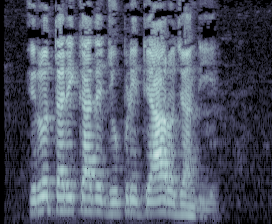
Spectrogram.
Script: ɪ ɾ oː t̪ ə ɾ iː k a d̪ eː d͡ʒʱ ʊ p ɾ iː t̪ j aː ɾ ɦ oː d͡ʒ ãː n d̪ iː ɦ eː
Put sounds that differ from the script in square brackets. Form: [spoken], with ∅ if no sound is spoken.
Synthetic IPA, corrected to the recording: ɪ ɾ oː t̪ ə ɾ iː k a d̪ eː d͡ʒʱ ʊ p [ɽ] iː t̪ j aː ɾ ɦ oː d͡ʒ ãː n d̪ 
